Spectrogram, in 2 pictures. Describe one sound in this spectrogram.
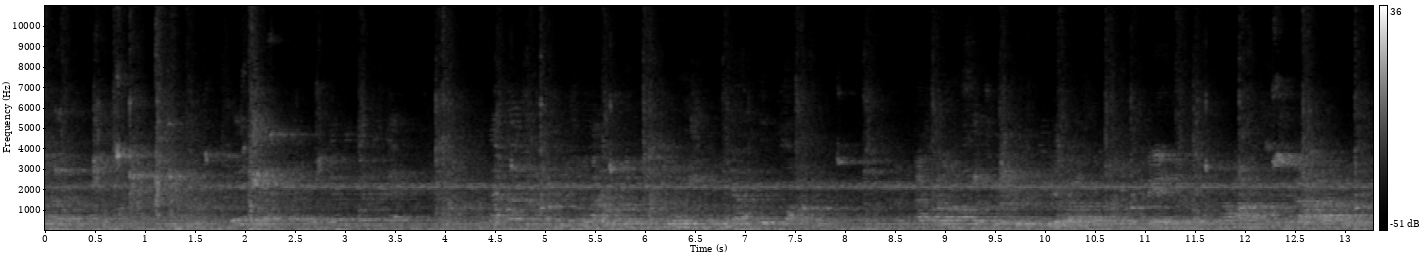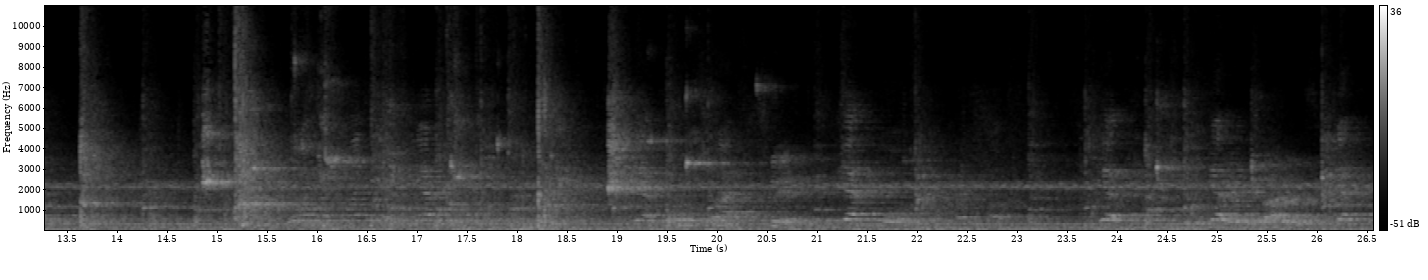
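Badminton rackets smack a shuttlecock back and forth in a large echoing hall.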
